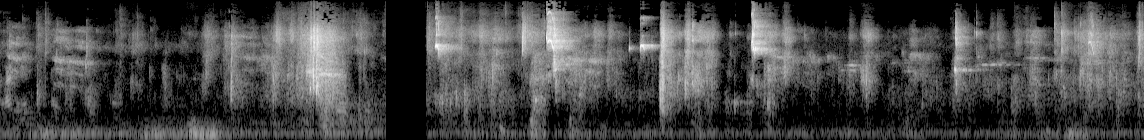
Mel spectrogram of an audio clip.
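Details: Baby monkeys of one troop meeting a snake under a big tree and reacting in surprise: sharp, high, squeaky bursts and shrill chirps come in irregular volleys, with faint low rustling early on.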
